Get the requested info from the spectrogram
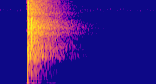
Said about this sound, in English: The thing is, even if it sounds off, it'll line up. It just matters that we did it. It just matters that it felt like we did it at the same time. It doesn't have to. Like, if you heard my clap and you're like, oh, it sounds off, it doesn't matter.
